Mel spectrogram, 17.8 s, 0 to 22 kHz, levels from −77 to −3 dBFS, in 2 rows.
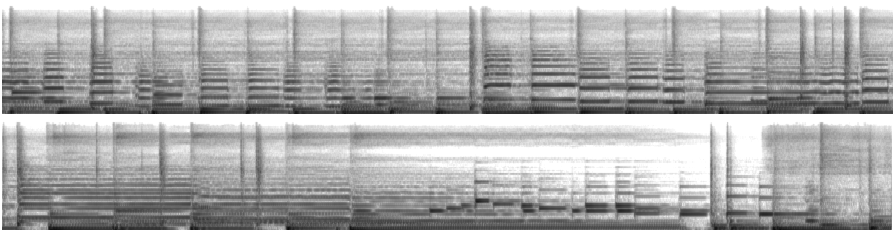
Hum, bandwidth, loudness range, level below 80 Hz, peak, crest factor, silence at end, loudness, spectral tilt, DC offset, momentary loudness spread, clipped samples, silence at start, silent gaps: none; 18 kHz; 2 LU; -24 dBFS; -2 dBFS; 16 dB; 0 s; -19 LUFS; -5.5 dB/octave; under 0.1%; 4 LU; under 0.1%; 0 s; none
